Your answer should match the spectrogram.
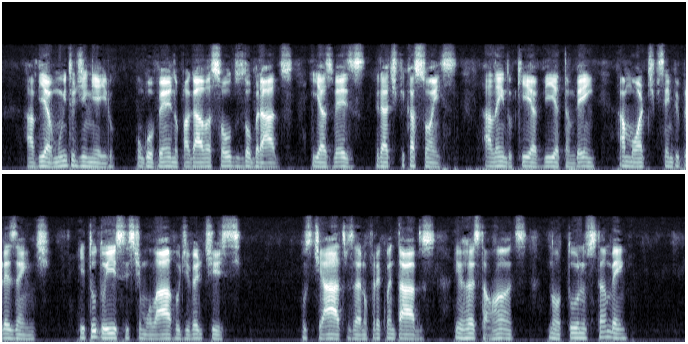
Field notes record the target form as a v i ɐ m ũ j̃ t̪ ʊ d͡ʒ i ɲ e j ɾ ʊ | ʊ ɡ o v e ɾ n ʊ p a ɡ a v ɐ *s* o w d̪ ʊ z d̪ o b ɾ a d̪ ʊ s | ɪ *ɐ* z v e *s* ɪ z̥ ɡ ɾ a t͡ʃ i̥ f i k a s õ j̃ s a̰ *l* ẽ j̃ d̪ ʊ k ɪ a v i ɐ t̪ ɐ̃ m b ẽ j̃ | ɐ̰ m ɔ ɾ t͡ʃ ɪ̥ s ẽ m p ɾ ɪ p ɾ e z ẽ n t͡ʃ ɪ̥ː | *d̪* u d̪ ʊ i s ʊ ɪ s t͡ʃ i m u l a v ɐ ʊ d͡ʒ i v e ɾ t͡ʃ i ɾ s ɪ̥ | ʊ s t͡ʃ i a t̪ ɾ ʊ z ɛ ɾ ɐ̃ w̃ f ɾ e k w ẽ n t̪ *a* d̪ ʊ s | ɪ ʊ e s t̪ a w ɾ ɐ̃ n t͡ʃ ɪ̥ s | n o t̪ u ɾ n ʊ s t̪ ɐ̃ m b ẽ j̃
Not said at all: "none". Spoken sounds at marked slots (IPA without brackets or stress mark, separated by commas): s, a, z, l, t̪, a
